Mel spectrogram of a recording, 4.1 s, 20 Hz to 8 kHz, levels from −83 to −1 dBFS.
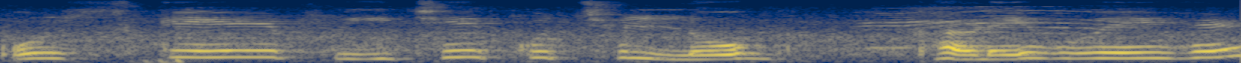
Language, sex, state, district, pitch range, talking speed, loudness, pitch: Hindi, female, Haryana, Jhajjar, 240-305 Hz, 100 wpm, -18 LUFS, 265 Hz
